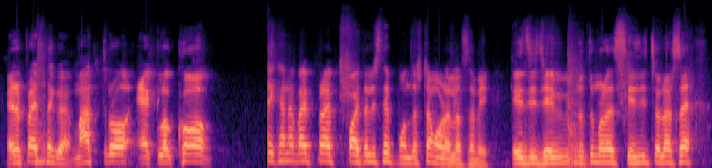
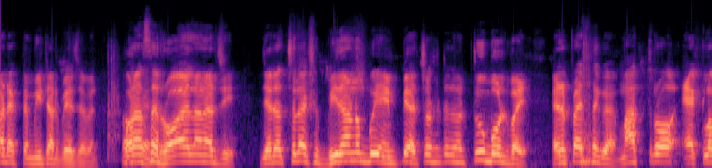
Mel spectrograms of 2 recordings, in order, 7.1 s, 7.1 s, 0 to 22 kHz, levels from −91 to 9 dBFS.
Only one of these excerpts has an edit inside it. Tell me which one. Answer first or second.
first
